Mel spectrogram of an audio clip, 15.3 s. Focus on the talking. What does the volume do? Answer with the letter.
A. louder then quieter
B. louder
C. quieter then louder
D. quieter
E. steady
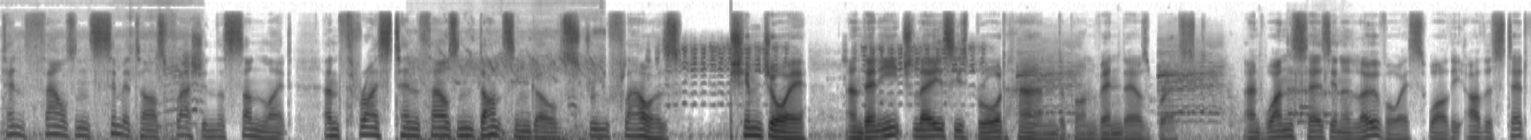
A.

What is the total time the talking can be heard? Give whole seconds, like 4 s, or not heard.
15 s.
